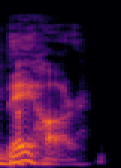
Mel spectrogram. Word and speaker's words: Bexar: It's actually Behar, if you want to pronounce it properly. But Bear is the Anglo version of it.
